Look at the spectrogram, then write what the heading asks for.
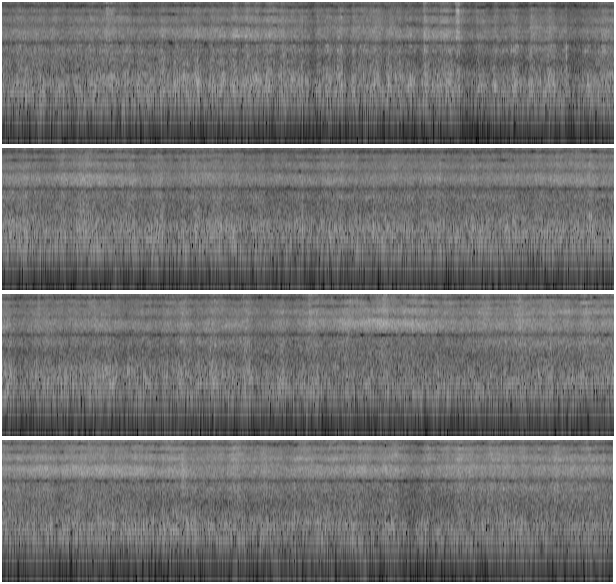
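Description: Freight train cars rolling past at a steady speed: a continuous rumble of steel wheels on the rails.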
